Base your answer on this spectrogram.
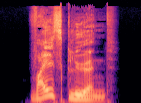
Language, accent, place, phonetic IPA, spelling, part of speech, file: German, Germany, Berlin, [ˈvaɪ̯sˌɡlyːənt], weißglühend, adjective / verb, De-weißglühend.ogg
- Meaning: 1. white-hot 2. glowing white 3. incandescent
